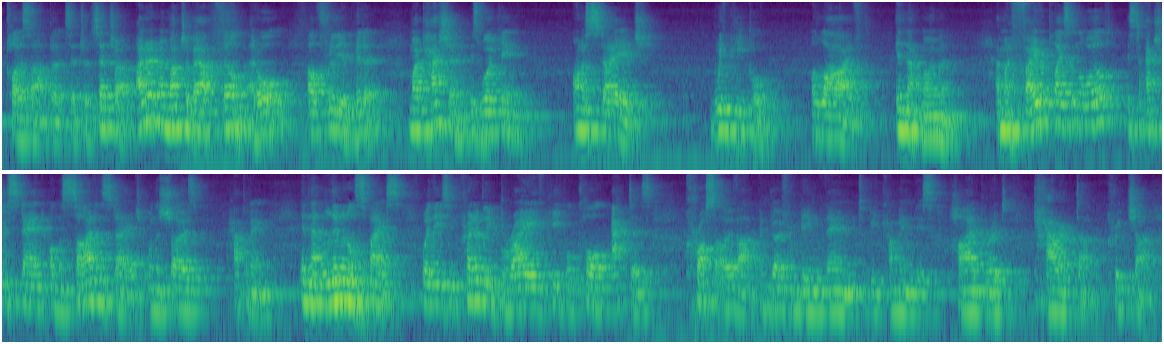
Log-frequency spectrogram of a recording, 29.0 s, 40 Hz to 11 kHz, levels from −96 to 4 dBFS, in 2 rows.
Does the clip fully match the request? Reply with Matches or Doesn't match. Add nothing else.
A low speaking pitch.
Matches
